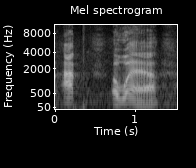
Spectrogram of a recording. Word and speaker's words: Appware: I've got Richard Eaton with me at the moment from Appware, app that rhymes with cap.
